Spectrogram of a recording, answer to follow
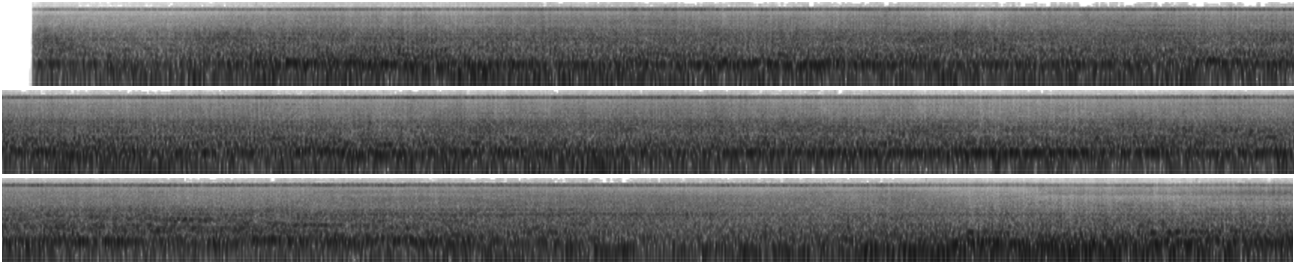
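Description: Helicopter hovering low over the sea: loud, steady rotor and engine noise with a thin high whine above it, unchanging throughout.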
